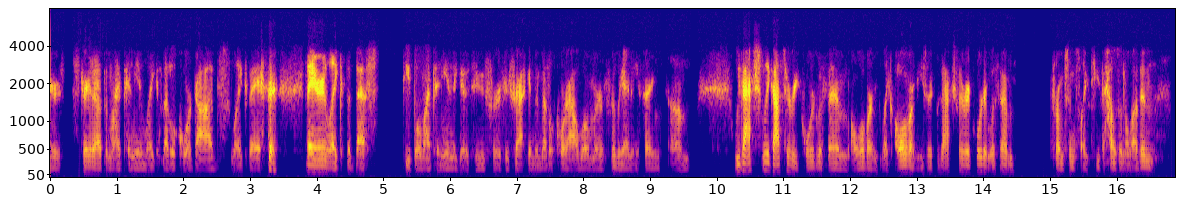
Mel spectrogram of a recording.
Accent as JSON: {"language": "English", "town": "Lancaster", "region": "Pennsylvania", "country": "United States", "said": "we're from Lancaster, Pennsylvania, and Lancaster, Pennsylvania has like an insane music scene."}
